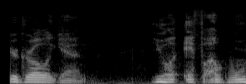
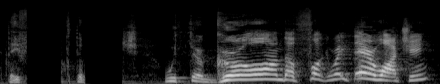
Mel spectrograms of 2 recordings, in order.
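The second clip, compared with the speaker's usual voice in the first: normal talking voice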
